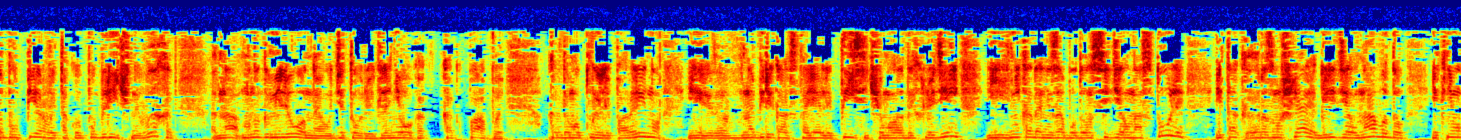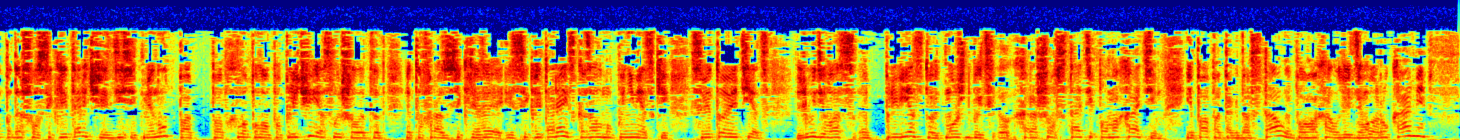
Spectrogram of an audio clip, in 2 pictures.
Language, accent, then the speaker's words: Russian; Russia; я из России.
